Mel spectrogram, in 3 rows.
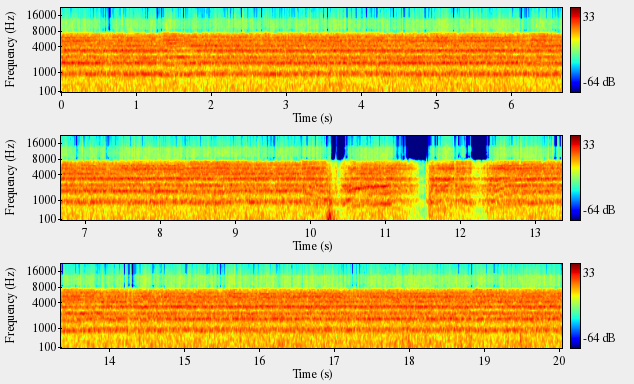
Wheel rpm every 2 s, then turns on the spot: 230, 240, 230, 230, 220, 100, 150, 230, 230, 230.
none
